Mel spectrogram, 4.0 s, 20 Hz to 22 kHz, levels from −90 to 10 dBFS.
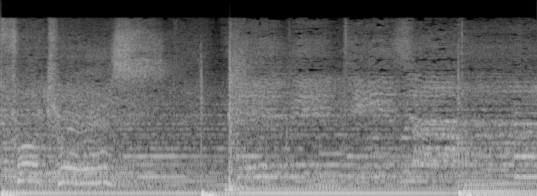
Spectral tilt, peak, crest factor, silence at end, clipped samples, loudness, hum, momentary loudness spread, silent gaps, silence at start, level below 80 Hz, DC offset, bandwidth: -5 dB/octave; 0 dBFS; 12 dB; 0 s; under 0.1%; -14 LUFS; none; 3 LU; none; 0 s; -18 dBFS; under 0.1%; 15.5 kHz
